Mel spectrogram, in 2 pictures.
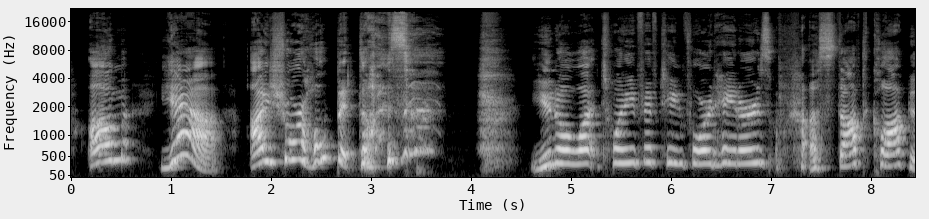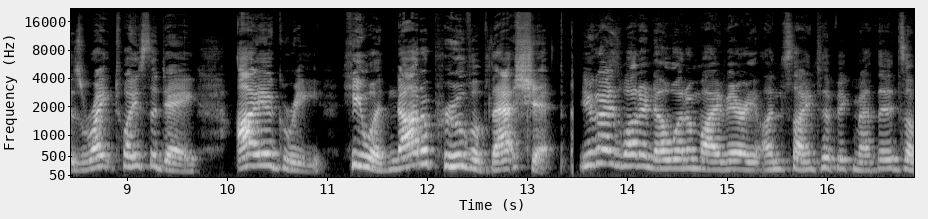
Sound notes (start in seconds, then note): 4.1 sighs; 4.1 wheezes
